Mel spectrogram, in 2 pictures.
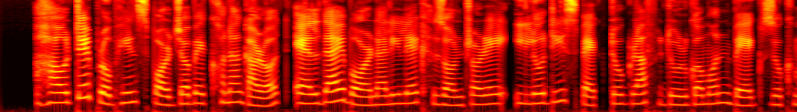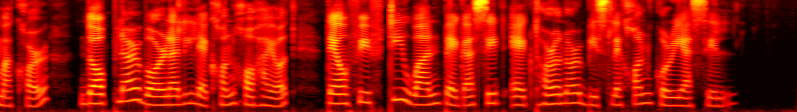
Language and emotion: Assamese, neutral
